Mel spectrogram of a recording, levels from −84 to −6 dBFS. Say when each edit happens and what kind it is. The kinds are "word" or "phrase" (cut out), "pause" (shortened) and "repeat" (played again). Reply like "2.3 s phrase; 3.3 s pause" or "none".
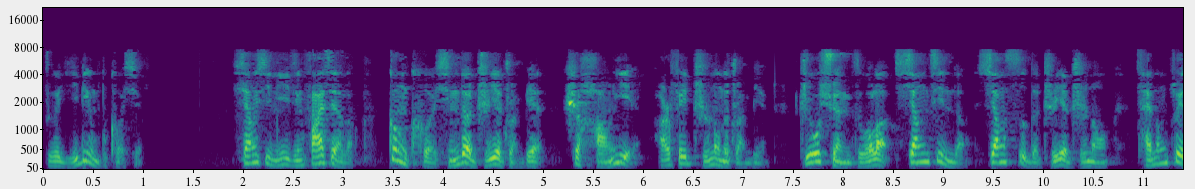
none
